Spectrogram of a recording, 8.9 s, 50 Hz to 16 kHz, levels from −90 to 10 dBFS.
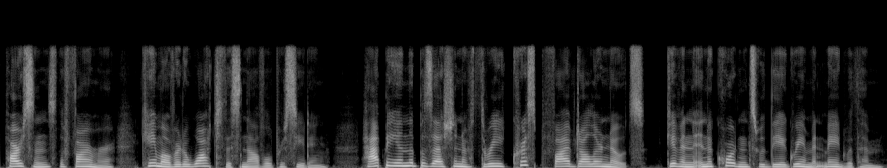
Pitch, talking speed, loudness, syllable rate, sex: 210 Hz, 195 wpm, -19 LUFS, 5.8 syllables/s, female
